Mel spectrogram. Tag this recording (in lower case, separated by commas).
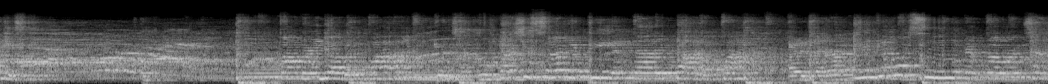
singing, inside a large room or hall, music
